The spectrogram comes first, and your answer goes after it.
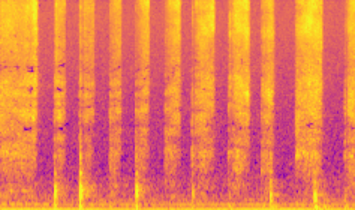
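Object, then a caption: Stretched cotton canvas panel brushed with a flat synthetic brush. A flat synthetic brush loaded with wet medium is brushed back and forth across a small, white, blank stretched cotton canvas panel, fabric over a hollow frame. Rhythmic, soft rubbing strokes make bursts of bright, airy swishing, separated by short quiet gaps and steady low background hum. Faint, short taps mark some stroke turns.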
